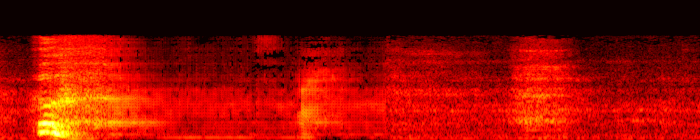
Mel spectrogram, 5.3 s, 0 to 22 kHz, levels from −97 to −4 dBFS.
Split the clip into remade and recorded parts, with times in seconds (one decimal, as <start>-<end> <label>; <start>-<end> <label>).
0.0-0.8 recorded; 0.8-2.9 remade; 2.9-5.3 recorded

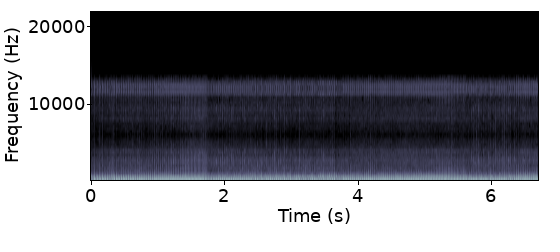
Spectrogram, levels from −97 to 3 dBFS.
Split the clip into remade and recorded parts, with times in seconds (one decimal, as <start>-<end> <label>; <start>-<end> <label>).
0.0-1.1 remade; 1.1-5.3 recorded; 5.3-6.1 remade; 6.1-6.7 recorded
